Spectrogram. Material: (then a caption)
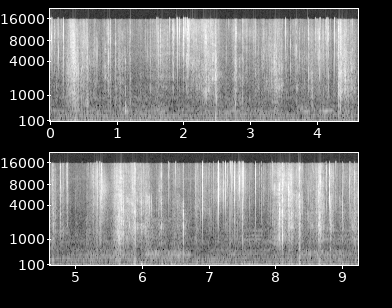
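Slime. A small handful of pink crunchy floam slime, a soft, solid slime packed with tiny foam beads, is squeezed and crushed in a fist and between fingertips with short nails, close to the microphone. It gives dense, bright crackling and popping, with crunchy bursts over a low squishy rumble throughout.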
